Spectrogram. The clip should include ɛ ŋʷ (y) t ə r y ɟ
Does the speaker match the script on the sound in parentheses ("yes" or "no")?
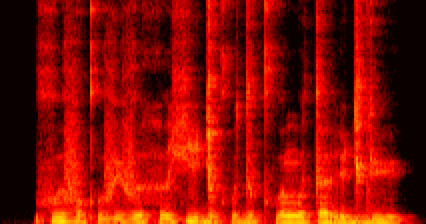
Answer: no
